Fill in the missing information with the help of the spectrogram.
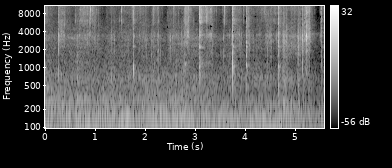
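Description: Metal spoon stirring chopped raw steak tartare mixture in a stainless steel bowl, with irregular light clinks of the spoon against the bowl.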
